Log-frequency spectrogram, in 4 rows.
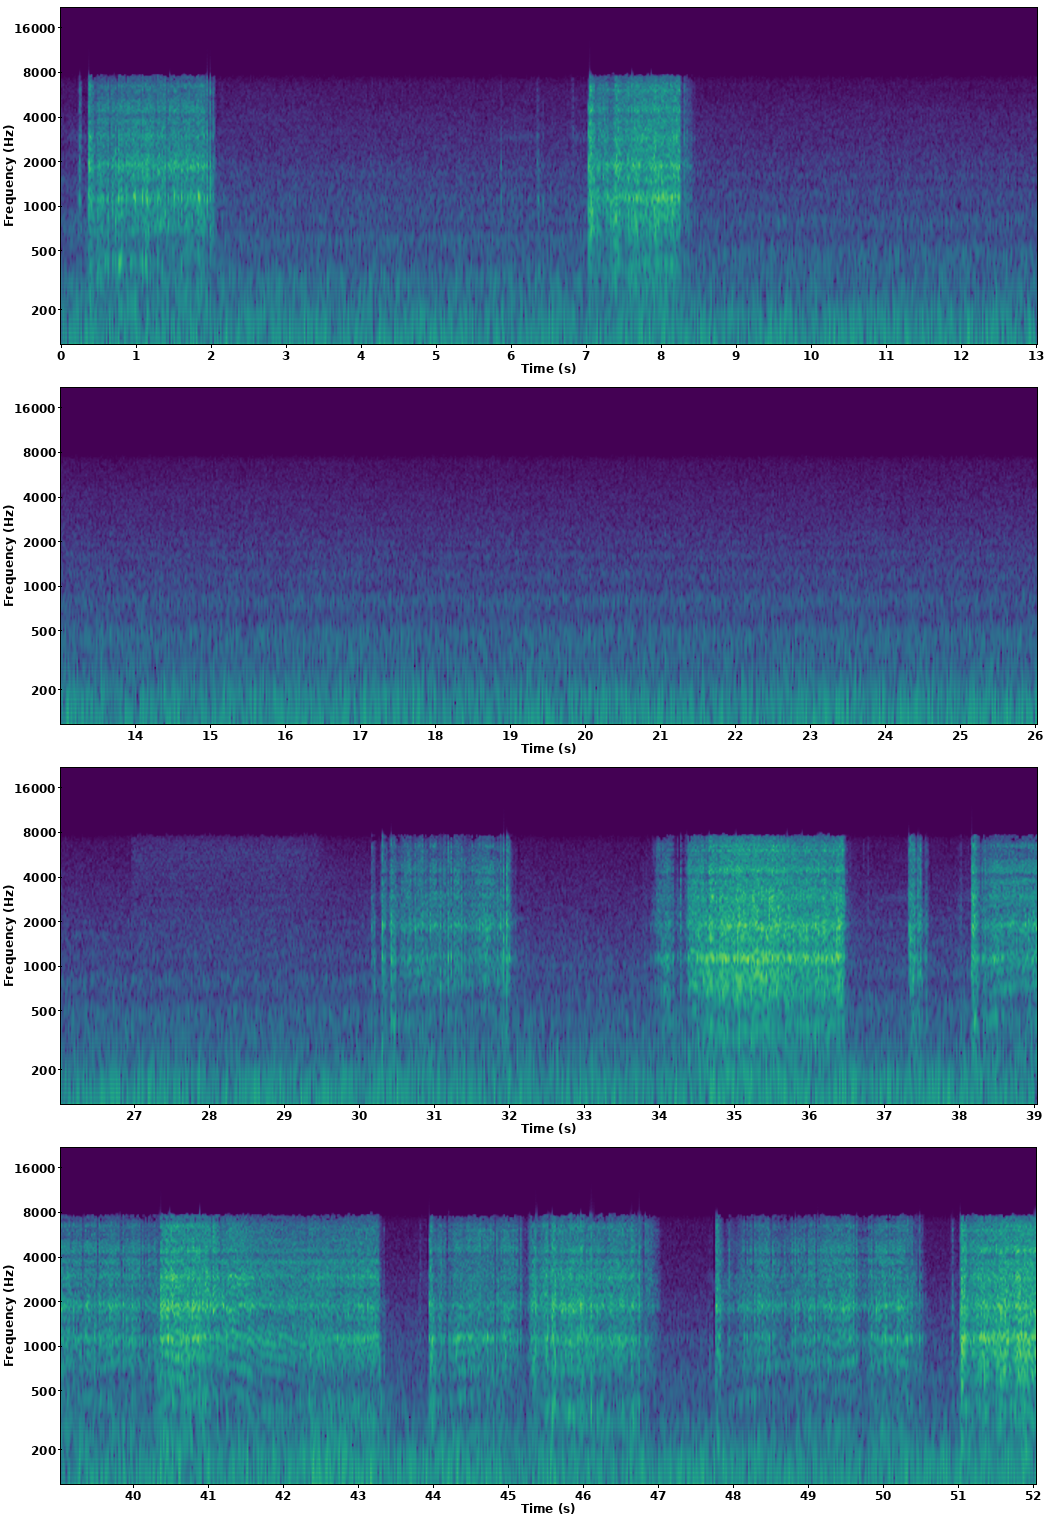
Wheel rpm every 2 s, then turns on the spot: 40, 0, 0, 20, 0, 0, 0, 0, 0, 0, 0, 0, 0, 0, 0, 50, 10, 60, 20, 60, 60, 40, 60, 30, 60, 40.
36-38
